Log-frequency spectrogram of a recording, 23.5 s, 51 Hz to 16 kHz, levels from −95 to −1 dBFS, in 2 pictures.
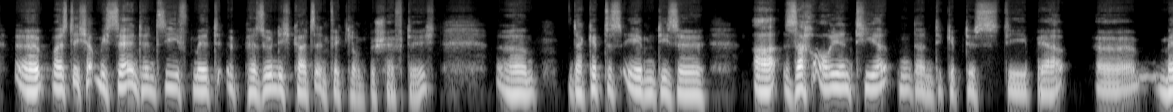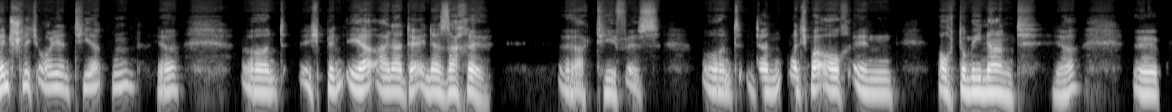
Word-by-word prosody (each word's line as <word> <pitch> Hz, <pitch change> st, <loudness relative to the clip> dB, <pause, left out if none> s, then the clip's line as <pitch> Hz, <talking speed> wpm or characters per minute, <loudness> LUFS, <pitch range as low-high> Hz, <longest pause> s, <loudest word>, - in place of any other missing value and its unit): Äh, 155 Hz, -1 st, +7 dB
weißt 170 Hz, -1 st, +3 dB
du, -, -, +1 dB
ich -, -, -2 dB
habe 260 Hz, 0 st, +1 dB
mich 180 Hz, -, 0 dB
sehr 190 Hz, -, +5 dB
intensiv 165 Hz, -, -2 dB
mit, 155 Hz, -2 st, 0 dB
äh, 185 Hz, -, -6 dB
Persönlichkeitsentwicklung 140 Hz, -7 st, -2 dB
beschäftigt. -, -, -8 dB, 0.6 s
Ähm, 135 Hz, -1 st, 0 dB, 0.3 s
da 140 Hz, -, -1 dB
gibt 165 Hz, +3 st, -2 dB
es 155 Hz, -, -3 dB
eben 150 Hz, -7 st, +1 dB
diese 130 Hz, -2 st, -1 dB, 0.4 s
A 150 Hz, +1 st, +6 dB
Sachorientierten, 175 Hz, +1 st, +2 dB
dann 70 Hz, -, -4 dB
di -, -, -14 dB
gibt -, -, -9 dB
es -, -, -4 dB
die 70 Hz, -2 st, -3 dB
per -, -, -2 dB, 0.3 s
äh, 75 Hz, -2 st, -2 dB, 0.2 s
menschlich 165 Hz, +6 st, +2 dB
Orientierten, 180 Hz, -, -3 dB, 0.2 s
ja? 160 Hz, +2 st, 0 dB, 0.6 s
Und 145 Hz, -2 st, +1 dB
ich 220 Hz, -, -6 dB
bin 165 Hz, +6 st, -1 dB
eher 165 Hz, -5 st, +5 dB
einer, 155 Hz, -2 st, +3 dB
der 150 Hz, +3 st, +2 dB
in 150 Hz, -, -2 dB
der 150 Hz, -1 st, +5 dB
Sache, 145 Hz, -7 st, +2 dB, 0.7 s
äh, -, -, -4 dB
aktiv -, -, -5 dB
ist -, -, -4 dB, 0.4 s
und 150 Hz, -3 st, -1 dB
dann 150 Hz, -2 st, 0 dB
manchmal 165 Hz, 0 st, +3 dB
auch 155 Hz, -2 st, +4 dB
in 140 Hz, -4 st, -1 dB, 0.4 s
auch -, -, +3 dB
dominant, 145 Hz, -5 st, +2 dB
ja? 135 Hz, +8 st, -3 dB, 0.5 s
Äh, 135 Hz, -3 st, +2 dB
150 Hz, 130 wpm, -22 LUFS, 135-170 Hz, 0.7 s, Äh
